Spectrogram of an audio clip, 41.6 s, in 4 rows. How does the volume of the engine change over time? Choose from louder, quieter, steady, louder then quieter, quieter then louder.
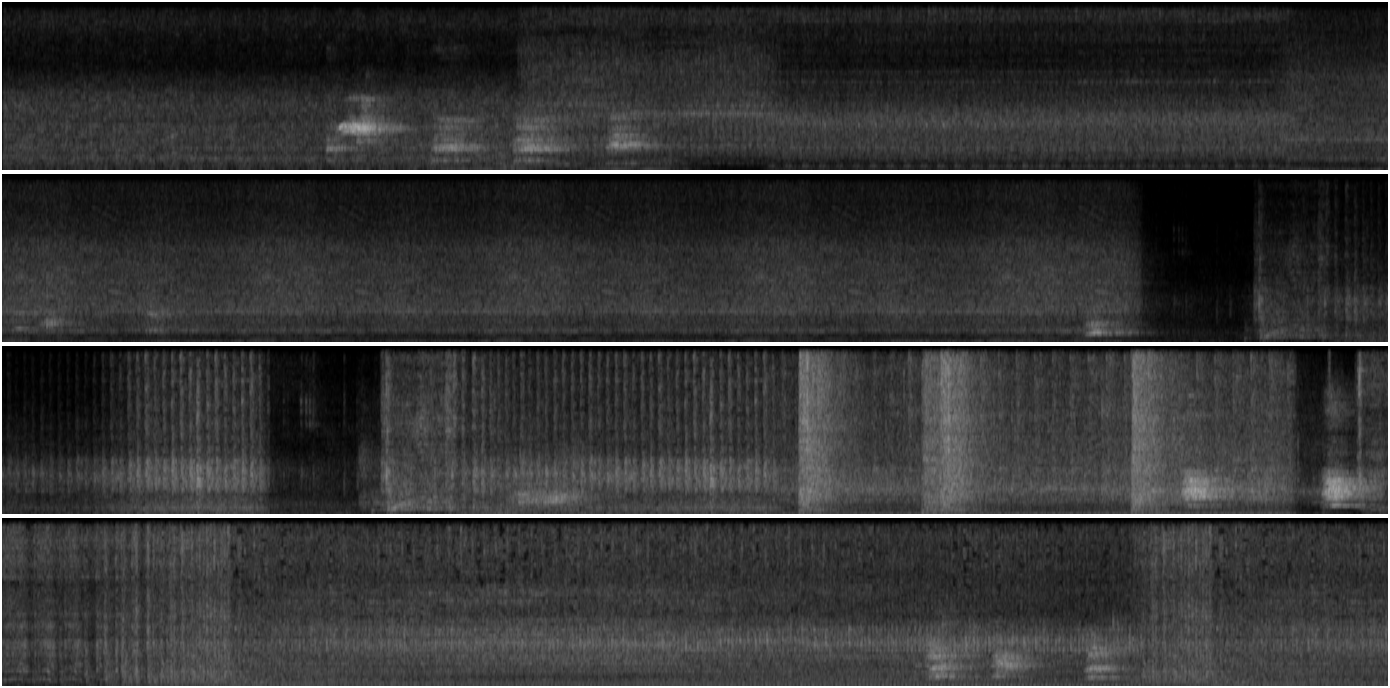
louder.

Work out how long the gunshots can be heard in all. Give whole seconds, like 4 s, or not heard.
3 s.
